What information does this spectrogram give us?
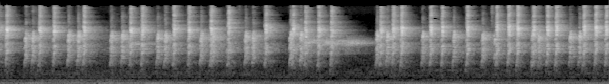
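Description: A bulbul sings bright, chattering bursts of quick repeated notes, several per second, broken by one long slurred falling whistle.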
